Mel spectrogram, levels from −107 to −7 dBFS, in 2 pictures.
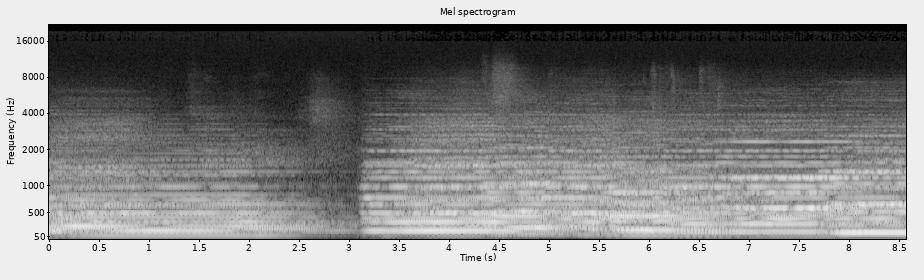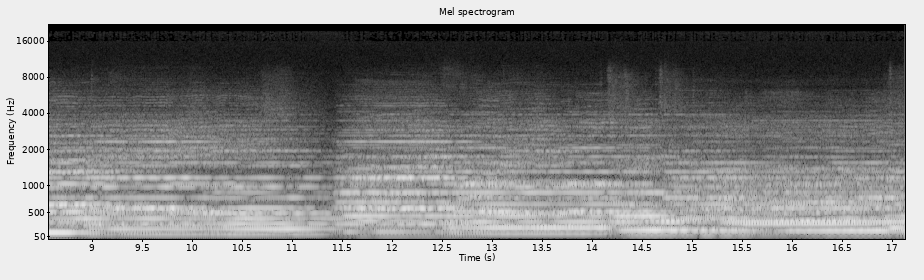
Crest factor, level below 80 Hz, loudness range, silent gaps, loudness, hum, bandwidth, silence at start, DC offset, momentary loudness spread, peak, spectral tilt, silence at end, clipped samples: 14 dB; -50 dBFS; 4 LU; none; -23 LUFS; none; 7.2 kHz; 0 s; under 0.1%; 7 LU; -8 dBFS; -9 dB/octave; 0 s; under 0.1%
